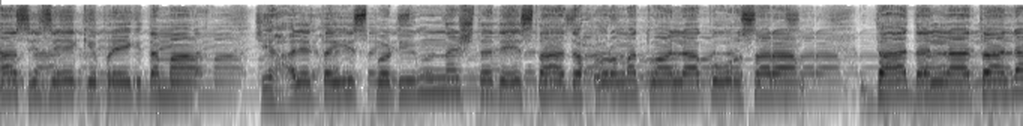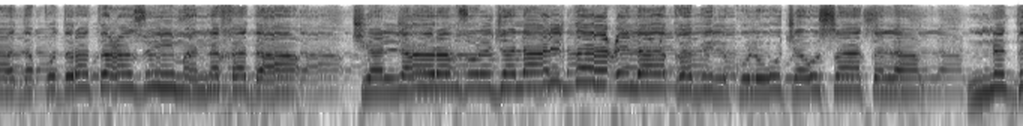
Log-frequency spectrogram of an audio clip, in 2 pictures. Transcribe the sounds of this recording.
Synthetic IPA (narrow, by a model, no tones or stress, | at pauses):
asɪzekepɾeːɡd̪ɐma | t͡ʃehalt̪aispɐʈimnɐʃt̪ad̪est̪ad̪əhʊɾmat̪waːlakoːɾsaɾa | d̪aːd̪alːaːt̪aːlad̪əqʊd̪ɾat̪ʕazwimanɐxad̪a | t͡ʃealːaːɾɐfzuld͡ʒalaːltd̪aʕɪlaːqabɪlkʊlot͡ʃawsaːt̪əla | nɐd̪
